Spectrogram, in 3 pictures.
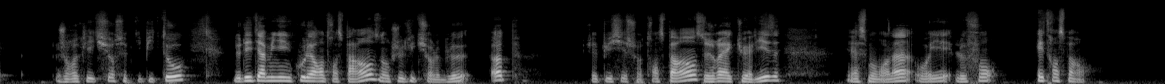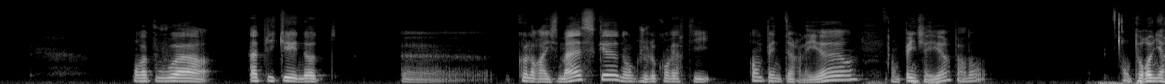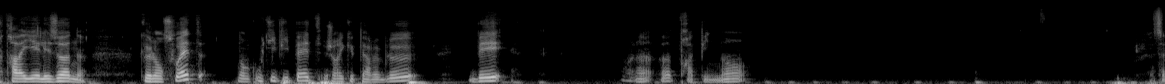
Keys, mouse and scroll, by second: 1.2 click, 3.1 click, 4.5 click, 7.0 click, 8.4 middle click, 10.0 click, 10.5 click, 11.1 middle click, 11.8 middle click, 13.9-19.0 right drag, 20.0 middle click, 20.8 KP_Subtract, 21.5 middle click, 22.5 middle click, 22.5 click, 23.4 ctrl+middle click, 23.4 ctrl+click, 24.3 ctrl+click, 26.2 p, 26.6 click, 27.4 b, 28.7-32.4 drag, 34.8-34.9 ctrl+middle drag.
